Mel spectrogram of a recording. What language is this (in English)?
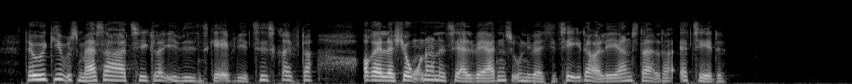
Danish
